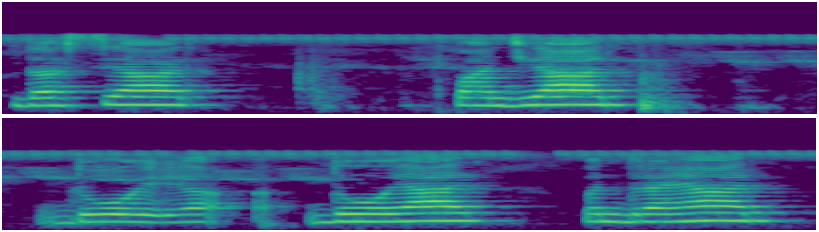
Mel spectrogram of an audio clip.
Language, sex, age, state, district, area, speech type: Dogri, female, 18-30, Jammu and Kashmir, Udhampur, urban, spontaneous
